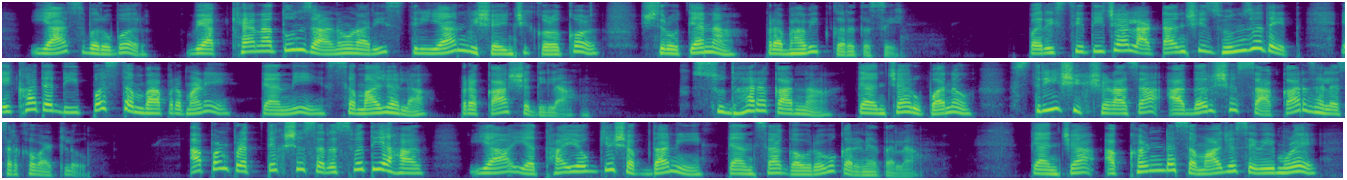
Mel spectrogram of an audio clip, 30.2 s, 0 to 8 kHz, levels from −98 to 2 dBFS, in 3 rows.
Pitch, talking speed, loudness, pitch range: 195 Hz, 85 wpm, -19 LUFS, 170-250 Hz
